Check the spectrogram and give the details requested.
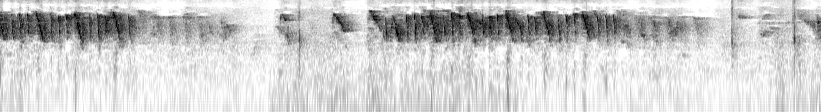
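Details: A bar-winged prinia's lure song for training birds: long bursts of high chattering trill, a lull with scattered notes around three seconds, then a strong renewed trill that fades near the end.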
